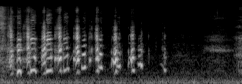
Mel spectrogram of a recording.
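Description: A woman's burst of rapid, high-pitched laughter: a fast run of short staccato pulses, about ten a second, that trails off a second and a half in.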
